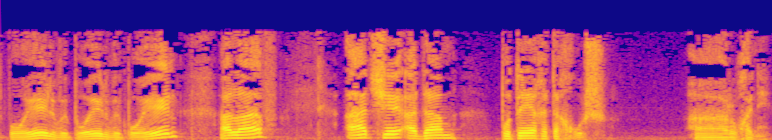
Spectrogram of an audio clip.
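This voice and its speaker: A man's voice: medium pitch, slightly rough. A man teaching a study lesson, explaining a text and repeating words for emphasis in emphatic bursts. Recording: dull lo-fi recording.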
